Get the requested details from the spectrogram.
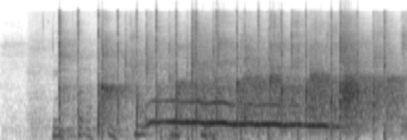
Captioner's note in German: Applaus, Jubel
